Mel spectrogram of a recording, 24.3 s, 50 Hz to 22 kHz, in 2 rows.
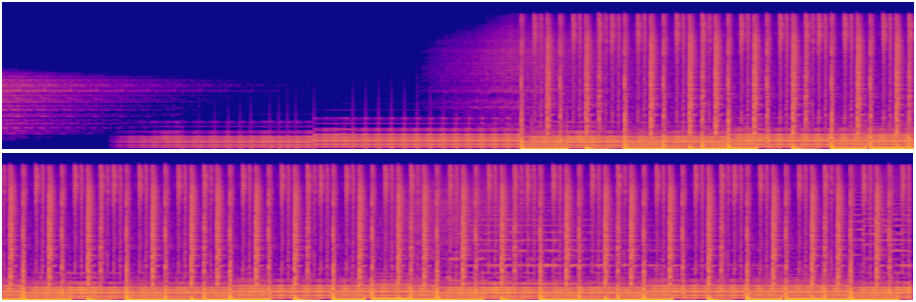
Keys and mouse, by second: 1.8 click, 2.7 Tab, 4.5 Tab, 5.2 3, 5.3 click, 5.9 alt+middle click, 6.3 shift+click, 7.3 click, 7.9 click, 8.7 Tab, 10.8 ctrl+Tab, 14.5 click, 15.3 click, 16.1 click, 16.9 click, 17.8 click, 20.5-24.3 drag.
